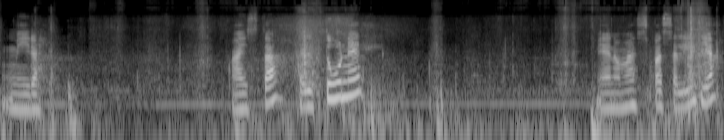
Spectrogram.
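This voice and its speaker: A woman's voice: fairly low pitch, animated, slow pace, pauses often. Female vlogger, casual walkthrough on a phone outdoors, faint noise. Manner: chatty, addresses viewers constantly. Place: outdoors in deep snow.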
